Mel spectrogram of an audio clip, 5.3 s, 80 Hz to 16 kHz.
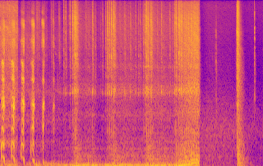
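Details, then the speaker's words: Abandoned Chevy C10 V8 pickup, sat 20 years in the desert, first run after carb cleaner and spark plug check: sharp throttle blips, then steady deep V8 burble dropping off cleanly, no knocks; normal rev response. "I honestly cannot believe it. The engine sounds incredibly healthy."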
